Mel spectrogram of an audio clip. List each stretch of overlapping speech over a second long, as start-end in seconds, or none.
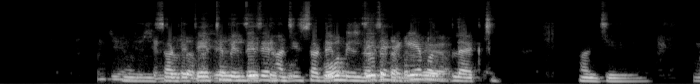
1.2-4.4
